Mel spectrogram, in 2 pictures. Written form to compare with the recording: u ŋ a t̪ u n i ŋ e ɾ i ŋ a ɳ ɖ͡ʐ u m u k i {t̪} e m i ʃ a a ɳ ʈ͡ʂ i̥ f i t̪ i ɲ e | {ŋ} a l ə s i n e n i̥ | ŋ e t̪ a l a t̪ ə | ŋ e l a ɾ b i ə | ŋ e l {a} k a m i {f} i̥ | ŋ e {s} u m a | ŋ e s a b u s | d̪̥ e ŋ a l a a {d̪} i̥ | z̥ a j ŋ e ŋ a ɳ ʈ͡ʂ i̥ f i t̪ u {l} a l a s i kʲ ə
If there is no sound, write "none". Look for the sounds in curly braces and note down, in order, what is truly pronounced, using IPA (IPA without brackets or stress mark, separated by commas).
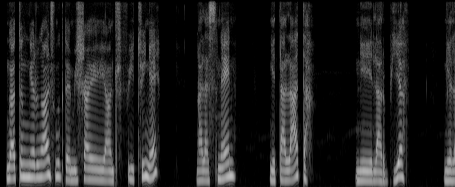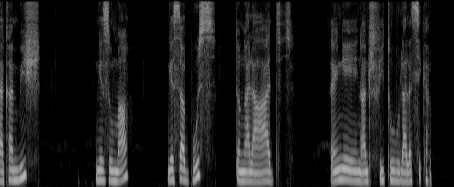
d̪, ŋ, a, ʃ, z, d̪, l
